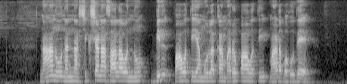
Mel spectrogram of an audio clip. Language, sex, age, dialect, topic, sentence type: Kannada, male, 31-35, Mysore Kannada, banking, question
